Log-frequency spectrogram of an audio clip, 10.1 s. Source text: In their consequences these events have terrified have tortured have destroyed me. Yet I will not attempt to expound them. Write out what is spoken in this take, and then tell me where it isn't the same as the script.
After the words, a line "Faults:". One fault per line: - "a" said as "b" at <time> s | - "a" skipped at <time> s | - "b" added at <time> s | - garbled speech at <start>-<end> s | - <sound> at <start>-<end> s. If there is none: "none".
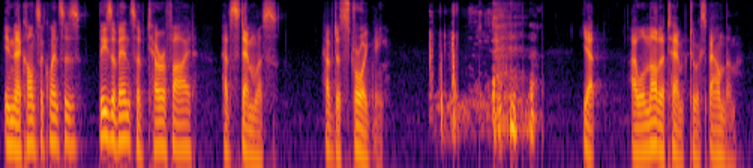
In their consequences these events have terrified have stemless have destroyed me. Yet I will not attempt to expound them.
Faults:
- "tortured" said as "stemless" at 3.1 s
- laugh at 5.7-7.3 s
